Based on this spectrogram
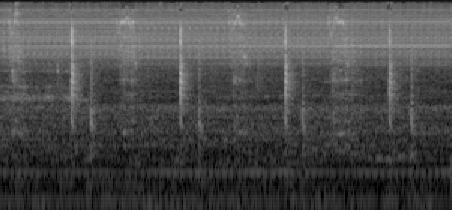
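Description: Soft, light ticks about once a second over a faint hum as the laser sled steps across; pickup seeking normally.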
